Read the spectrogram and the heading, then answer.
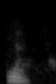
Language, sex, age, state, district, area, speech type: Hindi, male, 30-45, Bihar, Darbhanga, rural, conversation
